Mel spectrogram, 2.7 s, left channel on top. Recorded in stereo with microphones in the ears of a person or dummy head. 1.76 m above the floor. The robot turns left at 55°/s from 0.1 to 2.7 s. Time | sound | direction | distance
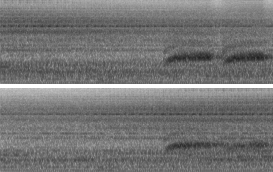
0.0 | an engine running | 55° left | 5.5 m
1.6 | an alarm | 170° left | 3.5 m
